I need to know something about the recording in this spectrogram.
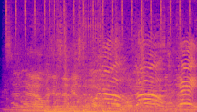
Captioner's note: people chattering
